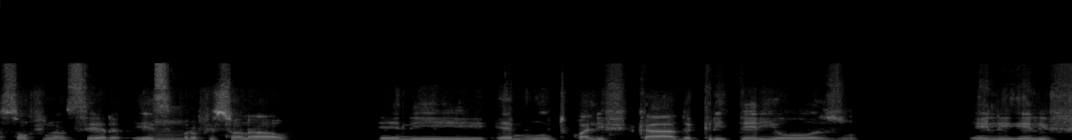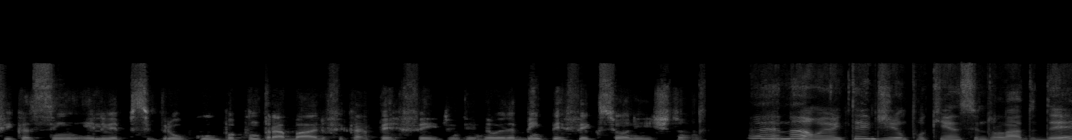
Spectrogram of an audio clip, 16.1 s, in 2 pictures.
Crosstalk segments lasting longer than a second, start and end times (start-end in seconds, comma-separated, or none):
none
